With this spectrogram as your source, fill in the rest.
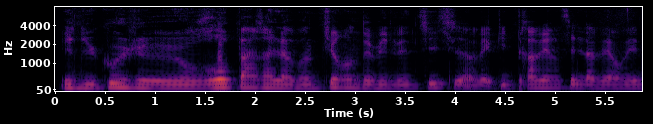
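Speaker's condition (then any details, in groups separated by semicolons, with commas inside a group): Dystonia; articulation difficulties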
